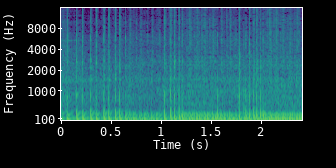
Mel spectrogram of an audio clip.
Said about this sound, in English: or even this. Before you turn a key, step on the gas and let it rip.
